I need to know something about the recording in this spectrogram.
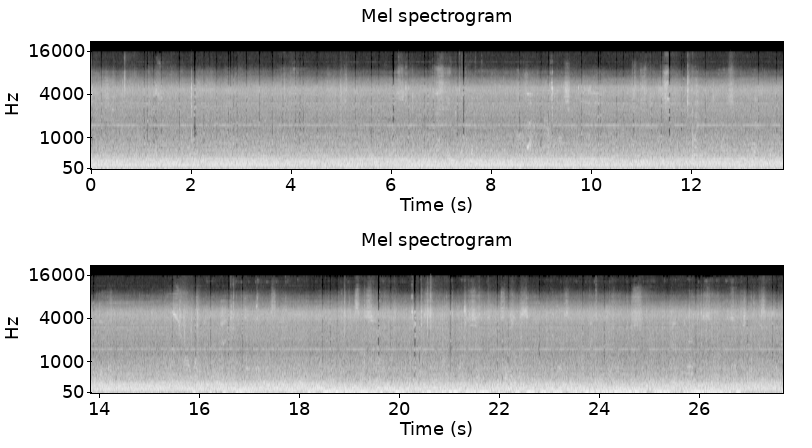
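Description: Jet engines hum and whine steadily from inside an aircraft cabin.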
